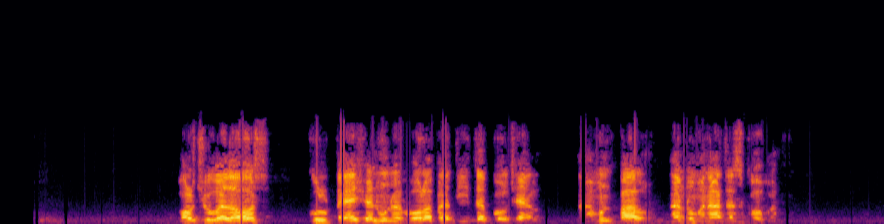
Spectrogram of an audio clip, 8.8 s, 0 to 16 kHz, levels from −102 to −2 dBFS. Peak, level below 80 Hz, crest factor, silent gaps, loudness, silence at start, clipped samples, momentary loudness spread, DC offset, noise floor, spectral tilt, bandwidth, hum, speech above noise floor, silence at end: -2 dBFS; -62 dBFS; 20 dB; none; -18 LUFS; 1.8 s; under 0.1%; 12 LU; under 0.1%; -70 dBFS; -3.5 dB/octave; 7.4 kHz; none; 52 dB; 1.1 s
